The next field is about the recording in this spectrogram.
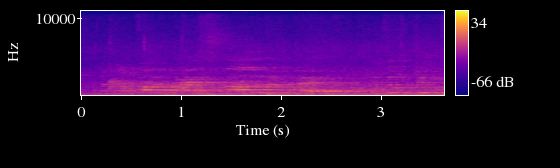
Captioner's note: man shouting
